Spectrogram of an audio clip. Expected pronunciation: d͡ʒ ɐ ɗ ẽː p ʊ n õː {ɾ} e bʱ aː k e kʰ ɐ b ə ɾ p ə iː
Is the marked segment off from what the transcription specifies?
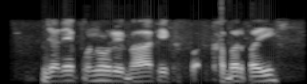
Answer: no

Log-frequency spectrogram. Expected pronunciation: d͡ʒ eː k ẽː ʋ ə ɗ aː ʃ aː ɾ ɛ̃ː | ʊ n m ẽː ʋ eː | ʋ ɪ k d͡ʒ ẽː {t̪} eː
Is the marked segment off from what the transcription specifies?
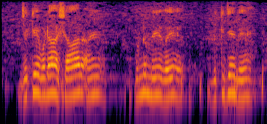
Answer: yes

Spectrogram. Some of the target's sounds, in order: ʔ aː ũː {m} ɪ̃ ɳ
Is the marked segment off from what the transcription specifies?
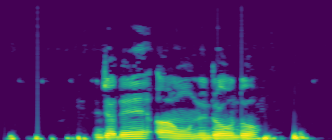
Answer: yes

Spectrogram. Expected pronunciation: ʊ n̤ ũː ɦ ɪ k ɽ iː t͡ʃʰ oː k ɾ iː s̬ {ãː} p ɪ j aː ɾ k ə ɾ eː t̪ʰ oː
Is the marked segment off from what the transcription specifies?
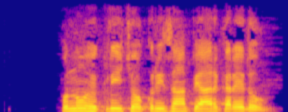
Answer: no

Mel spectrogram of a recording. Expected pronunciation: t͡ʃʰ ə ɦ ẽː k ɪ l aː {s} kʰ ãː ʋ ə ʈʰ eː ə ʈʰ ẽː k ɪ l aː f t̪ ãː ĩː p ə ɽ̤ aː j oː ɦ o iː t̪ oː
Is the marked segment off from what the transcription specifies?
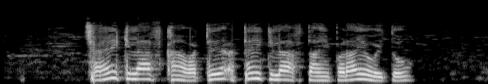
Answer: yes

